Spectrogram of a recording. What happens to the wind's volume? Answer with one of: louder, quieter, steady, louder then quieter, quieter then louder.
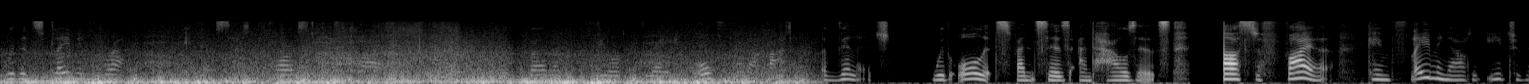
steady.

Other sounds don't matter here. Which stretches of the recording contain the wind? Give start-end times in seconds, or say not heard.
0.0-8.2.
